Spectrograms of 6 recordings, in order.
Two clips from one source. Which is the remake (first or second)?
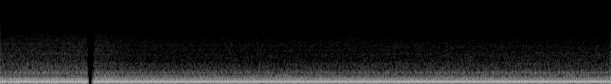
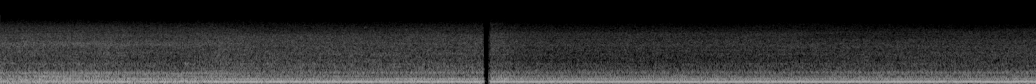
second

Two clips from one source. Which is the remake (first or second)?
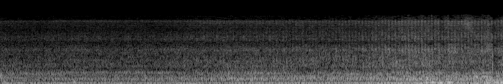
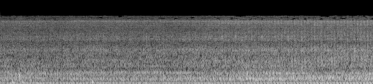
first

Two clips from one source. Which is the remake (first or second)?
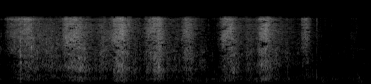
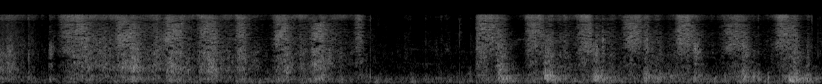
second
